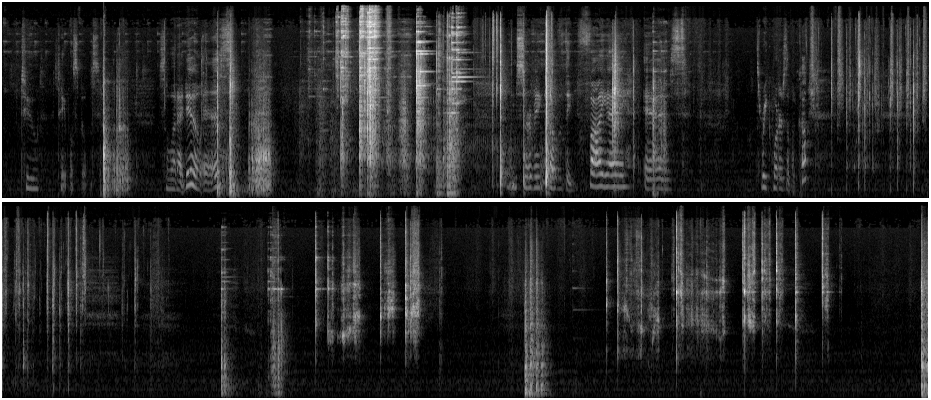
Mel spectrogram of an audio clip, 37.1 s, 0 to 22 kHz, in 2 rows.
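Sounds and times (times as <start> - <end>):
spoon clinking against a bowl: 6.2 - 9.5, 24.8 - 25.4.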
